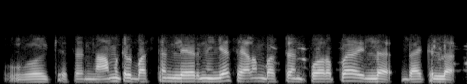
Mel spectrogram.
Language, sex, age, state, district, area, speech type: Tamil, male, 18-30, Tamil Nadu, Namakkal, rural, conversation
